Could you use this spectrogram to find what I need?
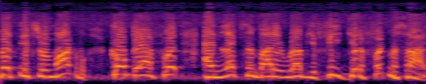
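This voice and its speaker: A man speaks at an extremely high pitch with lively intonation. Noticeable background noise runs underneath. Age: 60s. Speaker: pharmacist. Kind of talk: casual chat.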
